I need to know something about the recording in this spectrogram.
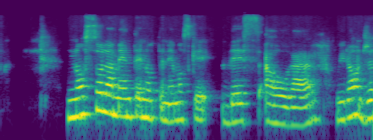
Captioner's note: speaking in Spanish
